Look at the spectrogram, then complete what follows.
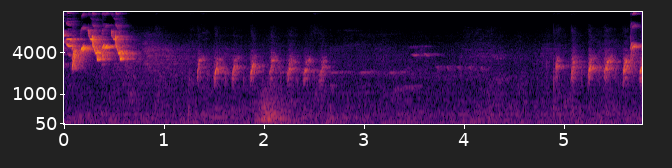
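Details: European goldfinch training song: a loud jangling opening burst, then a steady row of short chirps, a long quiet gap, and rapid twittering returning at the end.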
